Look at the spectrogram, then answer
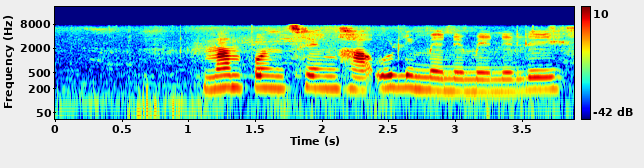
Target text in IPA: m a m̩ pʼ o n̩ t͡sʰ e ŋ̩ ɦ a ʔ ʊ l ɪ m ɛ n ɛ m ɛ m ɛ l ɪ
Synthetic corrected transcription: m a m̩ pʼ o n̩ t͡sʰ e ŋ̩ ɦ a ʔ ʊ l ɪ m ɛ n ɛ m ɛ n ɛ l ɪ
